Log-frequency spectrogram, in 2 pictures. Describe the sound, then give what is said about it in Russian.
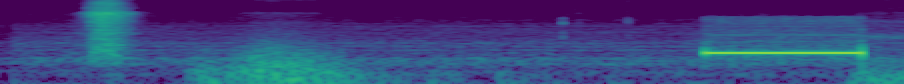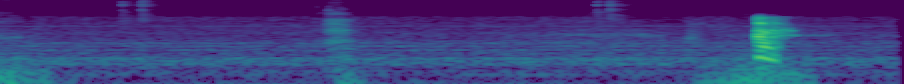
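A single steady ringback tone from an outgoing phone call: one loud, mid-pitched beep lasting under a second, with breathy sniffs and snorts before and after it. “Сейчас я ему наберу. Звоню.”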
